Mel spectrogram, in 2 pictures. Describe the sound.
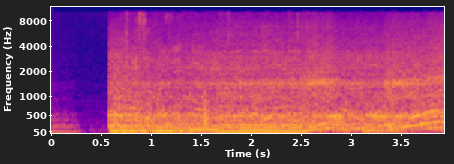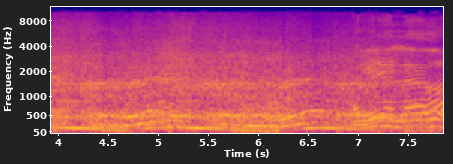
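A Ferrari engine revs in neutral, its loud tone climbing and dropping in repeated sweeps after an abrupt start, while people talk over it.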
